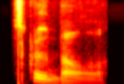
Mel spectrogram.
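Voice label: "screwball", British English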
